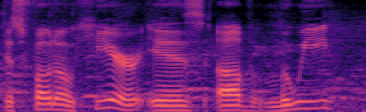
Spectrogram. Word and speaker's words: Louis: Todd also shines some light this photo here is of Louis glare I was calling him Lewis earlier so I butchered that name too but Louis gler right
